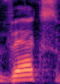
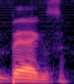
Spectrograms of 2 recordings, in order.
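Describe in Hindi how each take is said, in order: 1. शब्द 'bags' का अंत एक स्वरहीन, सिसकार वाली ध्वनि से होता है। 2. शब्द 'bags' का अंत एक स्वरयुक्त, गुंजन वाली ध्वनि से होता है। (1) "ना कि वैक्स बोलते हैं" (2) "तो यहाँ पे वैग्स बोलते हैं"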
